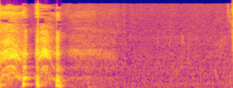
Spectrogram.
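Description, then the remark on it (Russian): A quick burst of three harsh coughs in a row from the speaker, fairly loud, followed by quiet background and a faint click at the end. “Что-то тут у вас тут такое, все кашляют. И я тут приехал к вам, тоже начал кашлять.”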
